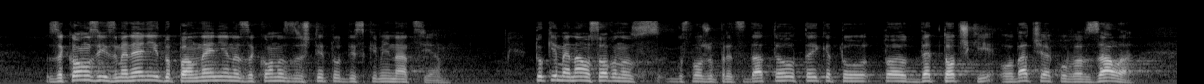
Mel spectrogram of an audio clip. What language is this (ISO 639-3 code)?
bul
